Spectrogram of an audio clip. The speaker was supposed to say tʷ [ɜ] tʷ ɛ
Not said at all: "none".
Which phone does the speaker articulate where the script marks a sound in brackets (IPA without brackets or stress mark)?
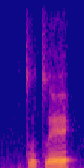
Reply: ɜ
